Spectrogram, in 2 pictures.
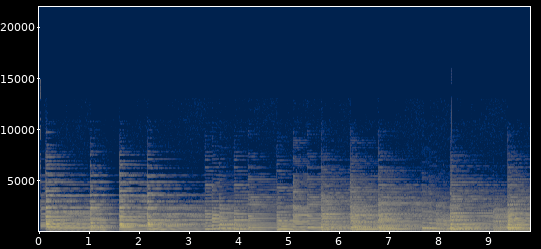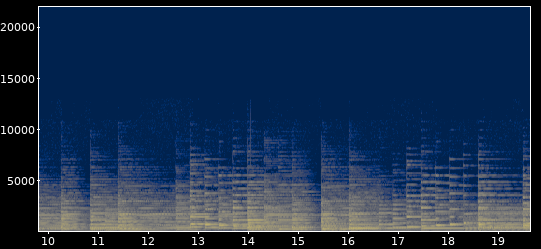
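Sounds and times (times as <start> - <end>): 
piano: 0.0 - 19.6.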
